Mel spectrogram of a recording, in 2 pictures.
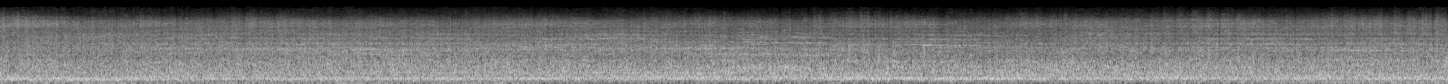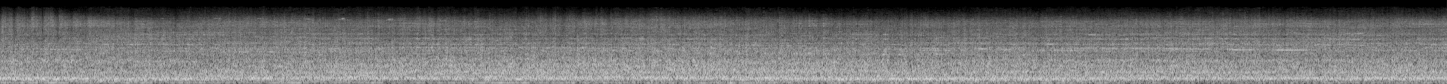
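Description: Freight cars (container cars and loaded flatcars) rolling past close by at steady speed: a continuous heavy rumble of wheels on rail, with faint high wheel squeal wavering in and out.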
